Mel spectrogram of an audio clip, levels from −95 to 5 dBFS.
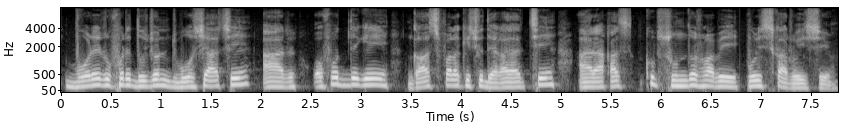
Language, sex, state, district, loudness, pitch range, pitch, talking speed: Bengali, male, West Bengal, Jhargram, -14 LUFS, 130-170 Hz, 145 Hz, 145 wpm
